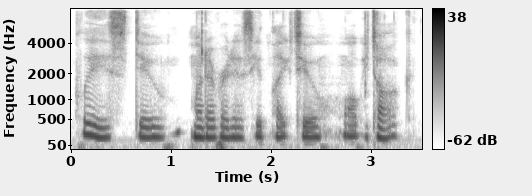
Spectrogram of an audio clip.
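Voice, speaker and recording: A woman playing an injured fallen cupid in an intimate roleplay audio, soft and breathy, with a formal, measured, dryly aloof but curious manner. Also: lowish voice, little pitch movement. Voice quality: soft, breathy, husky with fry. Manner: measured, formal, wordy phrasing.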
